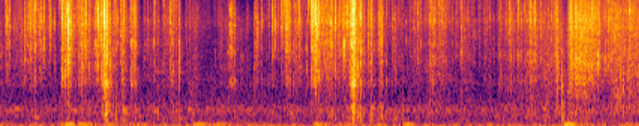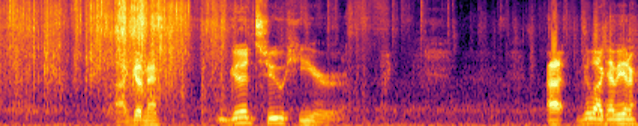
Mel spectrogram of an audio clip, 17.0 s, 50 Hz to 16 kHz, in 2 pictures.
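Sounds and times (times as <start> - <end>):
foil wrappers crinkling and tearing: 0.0 - 12.0.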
